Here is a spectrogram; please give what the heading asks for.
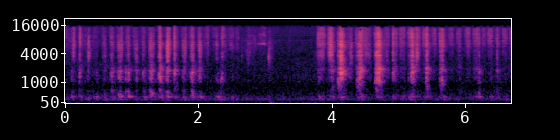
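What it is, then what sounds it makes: Scratch art paper card. A wooden stylus scratches the right side of a flat scratch art sheet, a black coating on paper. Quick, dry scraping strokes come in an irregular rhythm, then pause briefly. They resume louder and brighter with sharper, raspy strokes before easing off.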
